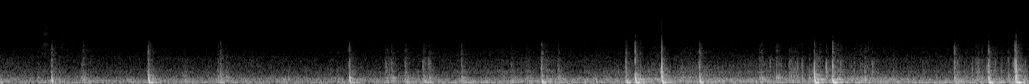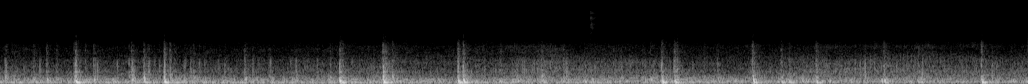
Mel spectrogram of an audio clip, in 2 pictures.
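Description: Aerial fireworks shells bursting in a long, irregular run of sharp booms, roughly one a second, over a steady low rumble.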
